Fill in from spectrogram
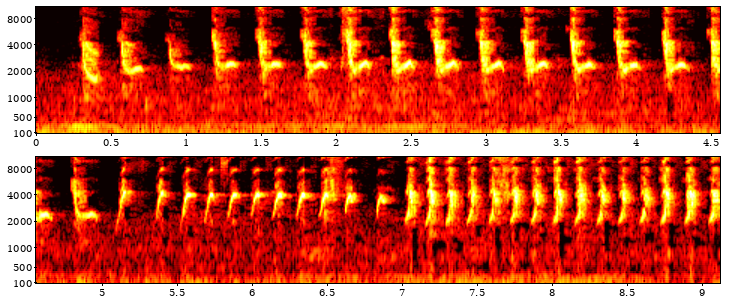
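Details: Daput-type long-tailed shrike song meant to stir other shrikes into singing: steady series of sharp high notes, each dropping into a short whistle, then quicker bright clicks and a fast chattering trill at the end.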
